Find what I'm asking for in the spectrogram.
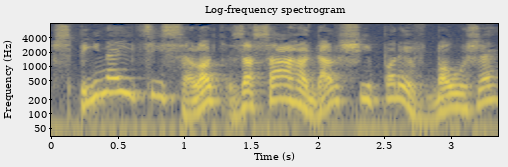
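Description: This is a reading voice. It comes across as unforced.

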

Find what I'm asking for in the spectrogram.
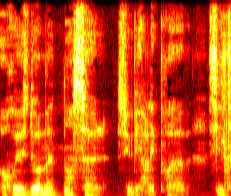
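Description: The passage is read aloud in a natural voice.

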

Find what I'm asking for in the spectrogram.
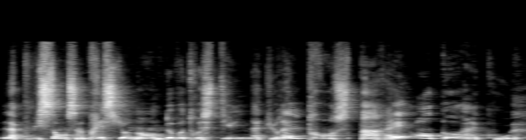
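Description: Text is being read out loud. It comes in a natural voice.

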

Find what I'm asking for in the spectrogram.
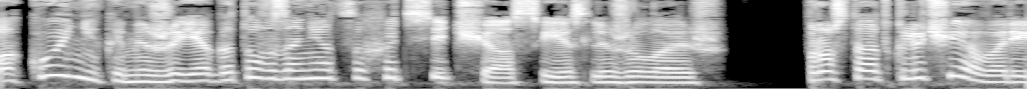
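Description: Over a quiet background, the voice is plain reading aloud.

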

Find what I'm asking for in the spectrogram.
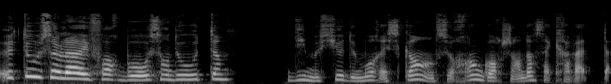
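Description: In a natural reading voice with lively intonation, the speaker reads against a quiet background.

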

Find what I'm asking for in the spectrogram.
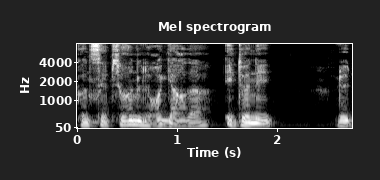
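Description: The pitch rises and falls in an ordinary way. The delivery is plain reading aloud.

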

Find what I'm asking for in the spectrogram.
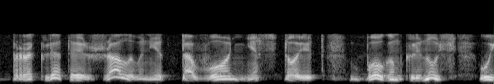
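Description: The speech is plain reading aloud. Nothing else stands out.

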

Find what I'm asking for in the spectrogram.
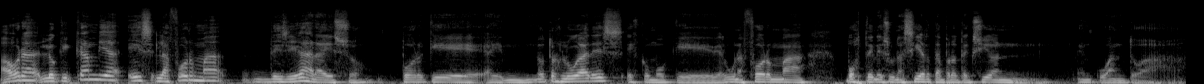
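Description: This man's voice has a dark, mellow tone and a fairly low pitch. He moves at a fairly slow pace with few pauses and lively intonation.

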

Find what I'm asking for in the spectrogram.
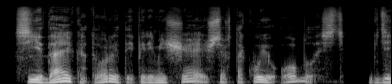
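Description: An unforced reading voice with lively intonation plays over a quiet background.

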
